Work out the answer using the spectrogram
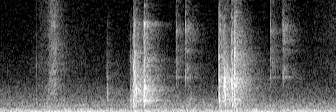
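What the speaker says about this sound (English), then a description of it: "Those mechanical keyboards sound good." Mechanical keyboards clatter under steady typing, with a few louder bursts of clicky keystrokes over a low background hiss, fairly faint and close.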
